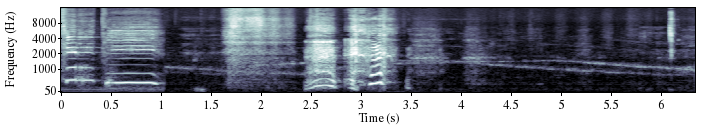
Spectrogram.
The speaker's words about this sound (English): Sirens, that's awesome. Oh, that's perfect time for me in the background.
